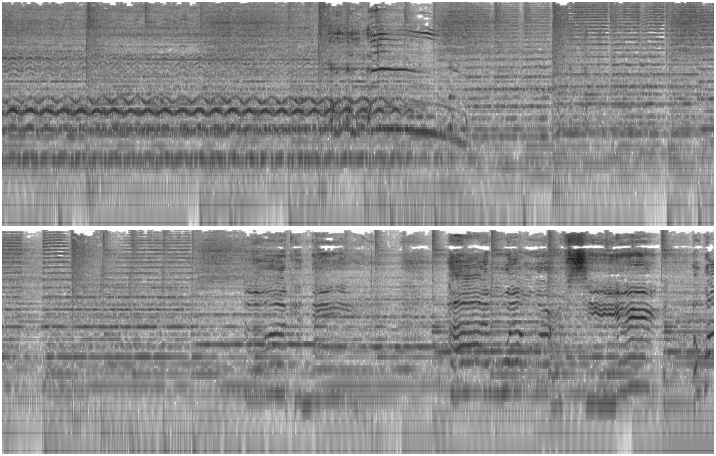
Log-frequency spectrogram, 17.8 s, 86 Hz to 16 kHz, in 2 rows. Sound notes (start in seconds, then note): 3.0 howling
